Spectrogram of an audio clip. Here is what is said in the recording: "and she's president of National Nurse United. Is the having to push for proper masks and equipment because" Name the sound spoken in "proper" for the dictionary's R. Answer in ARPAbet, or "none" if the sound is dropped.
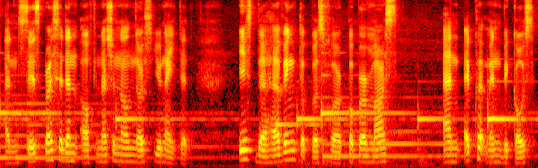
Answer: none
